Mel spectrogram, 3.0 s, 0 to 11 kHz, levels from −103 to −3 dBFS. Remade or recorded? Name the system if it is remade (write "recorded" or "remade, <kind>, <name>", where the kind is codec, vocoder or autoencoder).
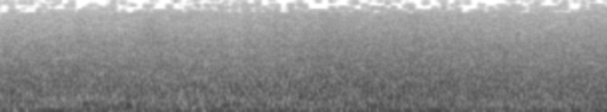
remade, vocoder, Vocos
